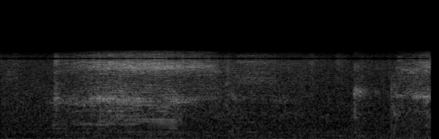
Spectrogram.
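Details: Adult man snoring while asleep during a fishing trip.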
